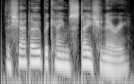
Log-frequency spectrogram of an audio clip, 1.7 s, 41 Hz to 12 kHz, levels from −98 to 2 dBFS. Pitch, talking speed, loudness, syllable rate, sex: 145 Hz, 145 wpm, -14 LUFS, 6.1 syllables/s, male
